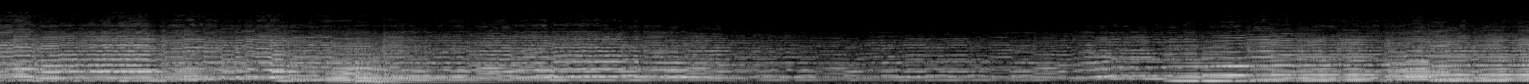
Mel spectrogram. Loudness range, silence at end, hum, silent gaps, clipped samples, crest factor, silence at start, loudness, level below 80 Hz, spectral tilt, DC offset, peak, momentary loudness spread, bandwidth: 11 LU; 0 s; none; none; under 0.1%; 16 dB; 0 s; -22 LUFS; -60 dBFS; -6.5 dB/octave; under 0.1%; -6 dBFS; 14 LU; 13 kHz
